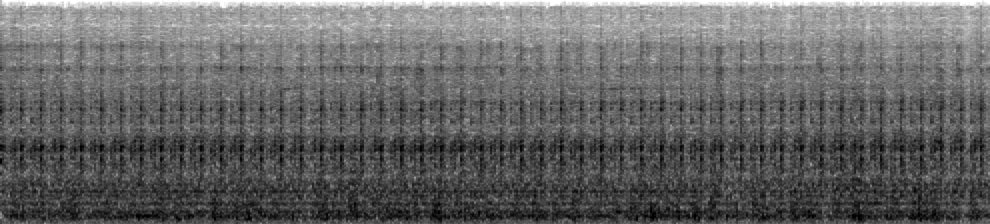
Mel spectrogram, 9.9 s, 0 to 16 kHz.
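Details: 12-M FE engine at idle: regular knock about two and a half per second over steady running; internal engine knocking, cause not yet found.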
